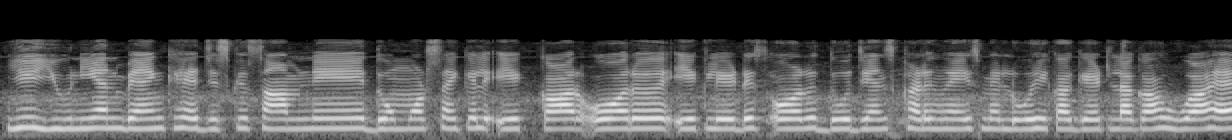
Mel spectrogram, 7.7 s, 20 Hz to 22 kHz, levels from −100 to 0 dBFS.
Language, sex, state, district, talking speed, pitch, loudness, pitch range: Hindi, female, Chhattisgarh, Bastar, 210 wpm, 260 Hz, -17 LUFS, 255-270 Hz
